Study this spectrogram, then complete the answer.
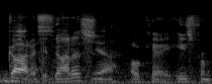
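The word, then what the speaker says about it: Gatzos: Is that how you pronounce that name? Gattos.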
